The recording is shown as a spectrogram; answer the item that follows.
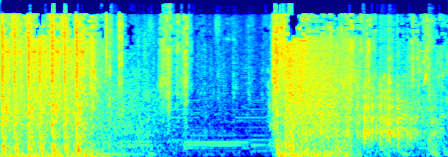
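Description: Shotgun and submachine gun fire in a Fortnite solo-versus-duo match: loud dense bursts of rapid shots, a brief quieter lull with a tonal in-game sound, then another heavy volley.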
